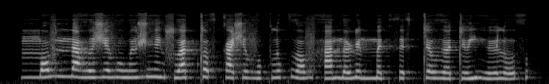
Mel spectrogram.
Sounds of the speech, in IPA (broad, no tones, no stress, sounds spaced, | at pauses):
mː ɔ v nː a ɦ ə ʒ ɛ v o w ø ʒ ɦ e j sʷ a tː ɔ θ k a ʃ ə v o k l o k ð ɔ v h a n̪ ə ʊ̯ ɳ e mː ɛ k θ e θ tː œ ʊ̯ ð œ t ø j ɦ ø l o θ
